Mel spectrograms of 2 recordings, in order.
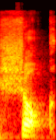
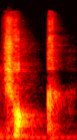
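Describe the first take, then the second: First: The word begins with a soft 'sh' sound. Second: The word begins with a sharp 'ch' sound. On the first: The speaker calls it wrong. "I'm saying Shock rather than Choc" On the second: The speaker calls it right. "it would be pronounced uh, Choc"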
